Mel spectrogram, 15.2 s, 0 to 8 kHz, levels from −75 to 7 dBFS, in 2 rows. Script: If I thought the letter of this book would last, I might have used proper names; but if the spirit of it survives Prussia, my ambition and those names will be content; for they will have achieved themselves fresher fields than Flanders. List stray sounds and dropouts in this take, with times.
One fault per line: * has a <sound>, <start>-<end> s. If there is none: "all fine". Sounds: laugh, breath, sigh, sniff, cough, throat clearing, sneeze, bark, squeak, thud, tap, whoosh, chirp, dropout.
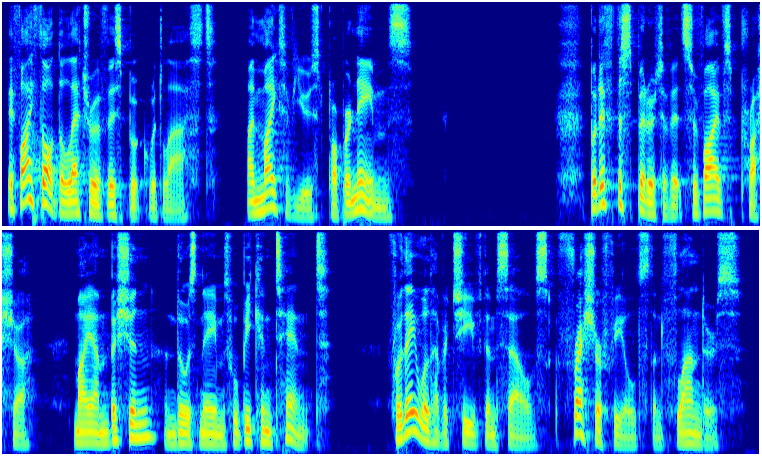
all fine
